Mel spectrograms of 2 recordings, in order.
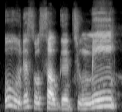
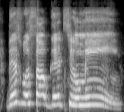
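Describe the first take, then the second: First: Said in the usual way. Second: Louder and slower, leaning on so; emphatic repeat. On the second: Shown as a demonstration. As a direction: savour each word, slowly and loud.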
